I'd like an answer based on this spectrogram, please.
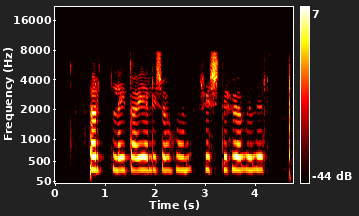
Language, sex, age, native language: Icelandic, female, 11, Icelandic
